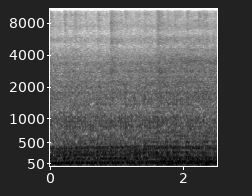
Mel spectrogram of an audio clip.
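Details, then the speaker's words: Polaris Ultra 680 triple two-stroke, freshly rebuilt, heat run during break-in with stock exhaust: steady, deep, even burble with no knocks or rattles; idling smoothly and sounds beautiful. "Oh, it just sounds beautiful."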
